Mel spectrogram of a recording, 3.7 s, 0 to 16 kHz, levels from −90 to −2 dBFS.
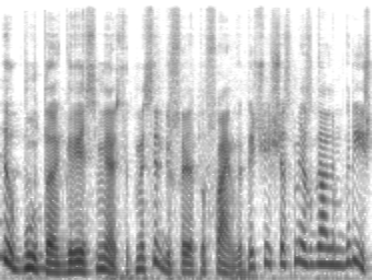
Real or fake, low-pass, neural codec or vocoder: fake; 14.4 kHz; codec, 44.1 kHz, 7.8 kbps, DAC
